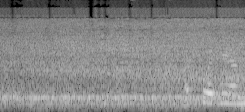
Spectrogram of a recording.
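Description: Garden hose water pouring steadily into a container while mixing papercrete, a continuous broadband rushing hiss at constant level from close by with no breaks.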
